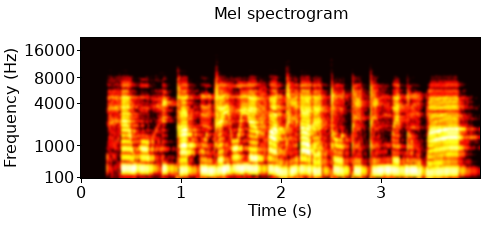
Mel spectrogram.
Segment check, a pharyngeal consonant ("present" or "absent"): absent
